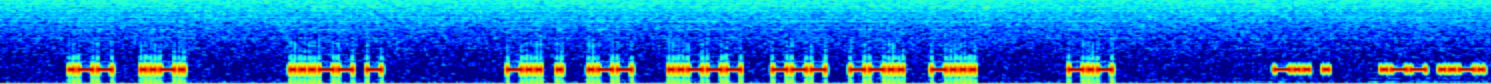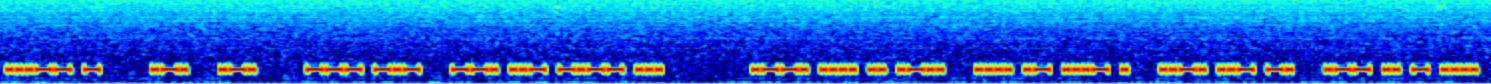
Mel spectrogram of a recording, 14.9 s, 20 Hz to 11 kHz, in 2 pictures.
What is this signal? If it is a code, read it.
Morse code, heard as a keyed tone, about 46 wpm, 600 Hz. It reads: WF3T DE W2OZB K DE WF3T R R OK GUYS PHIL HAVE FUN WITH
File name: archived / CRSnet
